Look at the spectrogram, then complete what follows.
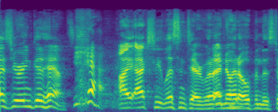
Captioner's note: laughter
